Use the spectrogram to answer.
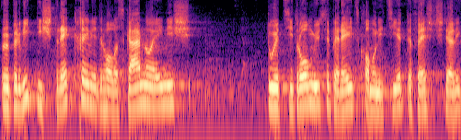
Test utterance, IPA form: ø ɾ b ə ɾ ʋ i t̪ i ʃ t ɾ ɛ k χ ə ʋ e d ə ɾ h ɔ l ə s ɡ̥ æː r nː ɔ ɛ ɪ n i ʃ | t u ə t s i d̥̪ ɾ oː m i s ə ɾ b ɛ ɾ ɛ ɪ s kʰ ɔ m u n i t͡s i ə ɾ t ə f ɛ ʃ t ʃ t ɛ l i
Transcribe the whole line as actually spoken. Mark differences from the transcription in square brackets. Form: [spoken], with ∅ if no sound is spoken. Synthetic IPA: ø [∅] b ə ɾ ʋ i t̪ i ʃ t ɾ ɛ k χ ə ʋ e d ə ɾ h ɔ l ə s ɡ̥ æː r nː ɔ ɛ ɪ n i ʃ | t u ə t s i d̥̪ ɾ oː m [y] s ə ɾ b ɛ ɾ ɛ ɪ [t͡s] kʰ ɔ m u n i t͡s i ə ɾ t ə f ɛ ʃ t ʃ t ɛ l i

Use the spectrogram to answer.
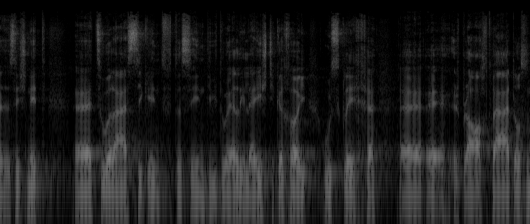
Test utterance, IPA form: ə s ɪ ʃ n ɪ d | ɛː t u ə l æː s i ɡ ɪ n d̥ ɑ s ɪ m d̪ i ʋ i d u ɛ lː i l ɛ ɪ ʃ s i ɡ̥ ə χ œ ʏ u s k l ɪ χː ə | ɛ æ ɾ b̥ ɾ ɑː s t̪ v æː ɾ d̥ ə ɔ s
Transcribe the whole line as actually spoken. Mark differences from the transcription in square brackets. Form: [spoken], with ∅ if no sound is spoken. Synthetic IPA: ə s ɪ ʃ n ɪ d | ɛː [t͡s] u ə l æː s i ɡ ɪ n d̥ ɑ s ɪ [n] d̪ i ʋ i d u ɛ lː i l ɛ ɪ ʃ [t] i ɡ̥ ə χ œ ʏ u s k l ɪ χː ə | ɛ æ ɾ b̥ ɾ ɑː [χ] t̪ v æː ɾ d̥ ə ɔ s

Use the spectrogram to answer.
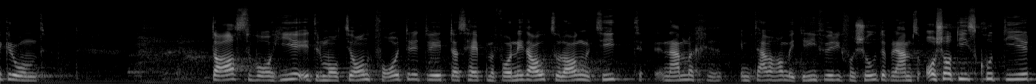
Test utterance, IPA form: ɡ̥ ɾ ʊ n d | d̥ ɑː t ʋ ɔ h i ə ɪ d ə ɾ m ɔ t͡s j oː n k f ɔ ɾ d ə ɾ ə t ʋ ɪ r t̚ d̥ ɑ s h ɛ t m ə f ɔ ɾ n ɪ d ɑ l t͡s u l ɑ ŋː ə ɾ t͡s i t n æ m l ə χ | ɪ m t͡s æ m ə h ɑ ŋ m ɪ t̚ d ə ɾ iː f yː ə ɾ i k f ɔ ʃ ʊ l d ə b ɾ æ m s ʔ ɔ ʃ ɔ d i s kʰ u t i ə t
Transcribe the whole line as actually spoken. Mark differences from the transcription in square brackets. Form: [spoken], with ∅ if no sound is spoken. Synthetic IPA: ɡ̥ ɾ ʊ n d | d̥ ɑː [s] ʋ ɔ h i ə ɪ d ə ɾ m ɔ t͡s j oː n k f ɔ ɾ d ə ɾ ə t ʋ ɪ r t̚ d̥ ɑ s h ɛ t m ə f ɔ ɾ n ɪ d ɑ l t͡s u l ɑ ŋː ə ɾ t͡s i t n æ m l ə χ | ɪ m t͡s æ m ə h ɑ ŋ m ɪ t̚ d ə ɾ iː f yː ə ɾ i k f ɔ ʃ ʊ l d ə b ɾ æ m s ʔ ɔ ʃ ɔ d i s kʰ u t i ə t

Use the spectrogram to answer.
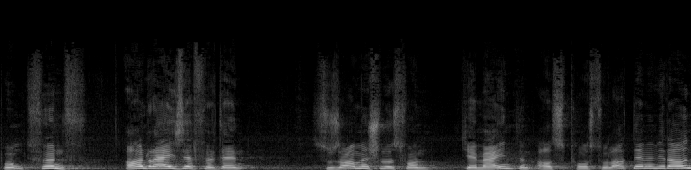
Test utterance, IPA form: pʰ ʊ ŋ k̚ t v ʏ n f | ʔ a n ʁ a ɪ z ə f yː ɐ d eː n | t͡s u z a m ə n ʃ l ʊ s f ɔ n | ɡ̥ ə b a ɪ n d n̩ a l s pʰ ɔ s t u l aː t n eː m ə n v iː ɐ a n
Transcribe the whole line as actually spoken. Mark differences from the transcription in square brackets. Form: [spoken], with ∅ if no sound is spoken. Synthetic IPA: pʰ ʊ ŋ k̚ t [f] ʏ n f | ʔ a n ʁ a ɪ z ə f yː ɐ d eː n | t͡s u z a m ə n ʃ l ʊ s f ɔ n | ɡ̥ ə [m] a ɪ n d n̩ a l s pʰ ɔ s t u l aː t n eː m ə n v iː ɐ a n

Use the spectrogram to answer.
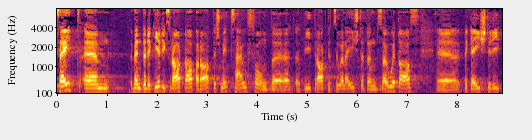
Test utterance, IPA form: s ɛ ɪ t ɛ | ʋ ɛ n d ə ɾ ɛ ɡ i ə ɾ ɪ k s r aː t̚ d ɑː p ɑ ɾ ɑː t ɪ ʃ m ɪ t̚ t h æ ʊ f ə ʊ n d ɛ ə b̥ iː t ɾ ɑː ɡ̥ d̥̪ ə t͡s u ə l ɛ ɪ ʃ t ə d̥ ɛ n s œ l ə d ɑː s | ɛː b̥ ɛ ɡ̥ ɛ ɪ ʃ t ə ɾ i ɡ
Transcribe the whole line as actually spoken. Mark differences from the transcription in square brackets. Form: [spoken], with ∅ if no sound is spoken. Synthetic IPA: s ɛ ɪ t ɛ | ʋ ɛ n d ə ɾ ɛ ɡ i ə ɾ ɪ k s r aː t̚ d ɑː p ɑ ɾ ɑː t ɪ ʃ m ɪ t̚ [t͡s] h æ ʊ f ə ʊ n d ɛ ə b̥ iː t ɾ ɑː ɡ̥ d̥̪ ə t͡s u ə l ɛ ɪ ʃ t ə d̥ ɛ n s œ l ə d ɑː s | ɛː b̥ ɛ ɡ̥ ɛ ɪ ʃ t ə ɾ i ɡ

